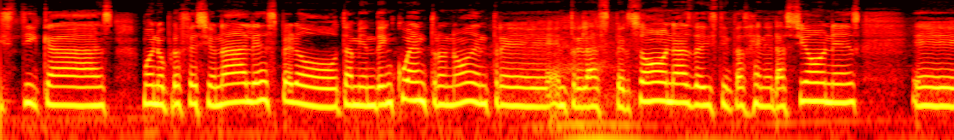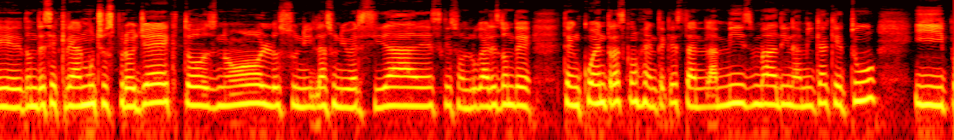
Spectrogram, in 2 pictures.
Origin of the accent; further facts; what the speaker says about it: Bogotá, Colombia; now in France; Bueno, yo soy una colombiana que crecí en Bogotá, bueno, al lado de la ciudad siempre. Y hace 5 años me vine a vivir al campo, en el sur de Francia.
